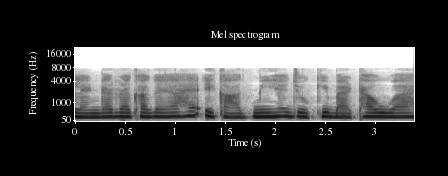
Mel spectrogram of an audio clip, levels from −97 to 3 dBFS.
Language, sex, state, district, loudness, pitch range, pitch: Hindi, female, Himachal Pradesh, Shimla, -13 LUFS, 175-185 Hz, 180 Hz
